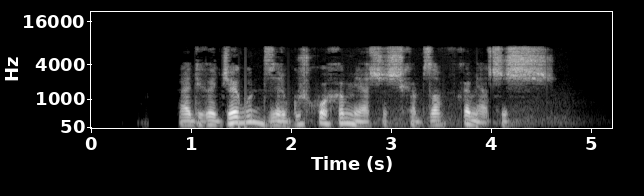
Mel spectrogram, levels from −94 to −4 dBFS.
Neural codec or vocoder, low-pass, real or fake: none; 7.2 kHz; real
